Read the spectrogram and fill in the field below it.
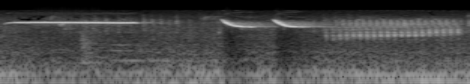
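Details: Yellow canary song fragment: a bright, steady high whistle held for nearly a second, then two quick downward-sliding notes, followed by a soft, buzzy rolling trill.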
